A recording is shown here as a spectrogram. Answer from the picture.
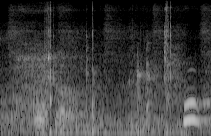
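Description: About three sharp metallic clicks and clanks from gym equipment as a plate-loaded machine is let go, with short bits of a man's voice between them.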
